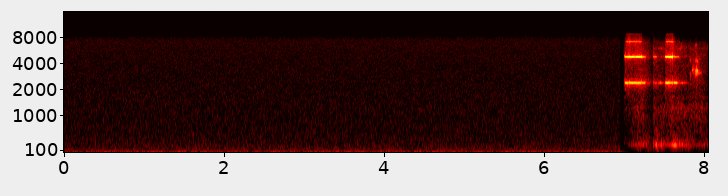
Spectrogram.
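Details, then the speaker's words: Demonstration class IV anterior cavity restoration, light-curing the adhesive for 20 seconds (manufacturer recommends 20–40) with the curing light held close and perpendicular to the tooth face: quiet room hiss, then a few short high-pitched beeps as the curing cycle starts. "Respeitando o tempo de polimerização, o fabricante recomenda que você aplique de 20 a 40 segundos. Vou fazer 20 segundos aqui para esse adesivo. Fotopolimerizador bem posicionado e próximo da face."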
